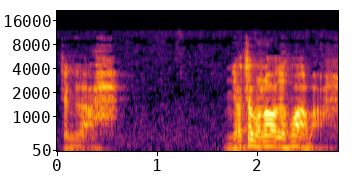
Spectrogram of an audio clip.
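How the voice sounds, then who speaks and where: A man's voice: mid-range voice, very animated, normal speed, husky, muffled recording. A man with a Northeastern Mandarin accent voicing a defiant, cocky young male brawler who talks back. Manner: defiant, backtalking.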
